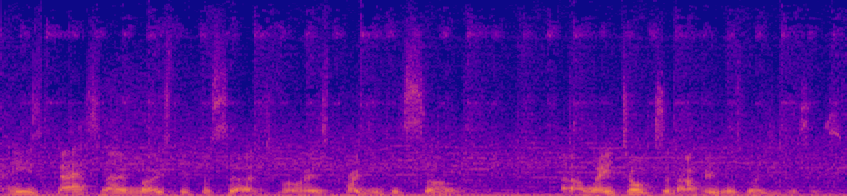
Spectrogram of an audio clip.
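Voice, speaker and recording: A man co-hosting a casual comedy review, croaky from a sore throat and teasing dryly. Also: medium pitch, expressive, moderate pace, over music, poor audio. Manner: dry, teasing. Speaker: co-host of a review show.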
